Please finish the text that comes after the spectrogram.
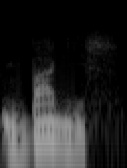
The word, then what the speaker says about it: Vagisa: One of the names or characters of Siva is Vagiswara or Vagisa, commonly pronounced Bagis, the Lord of Speech.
